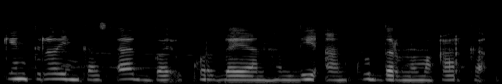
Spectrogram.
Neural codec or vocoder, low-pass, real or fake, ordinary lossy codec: none; 7.2 kHz; real; none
